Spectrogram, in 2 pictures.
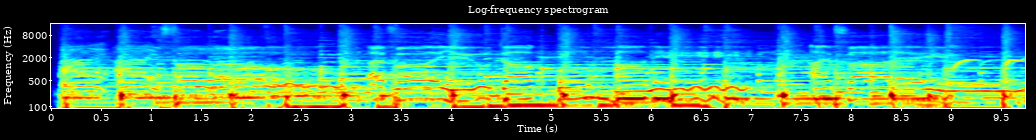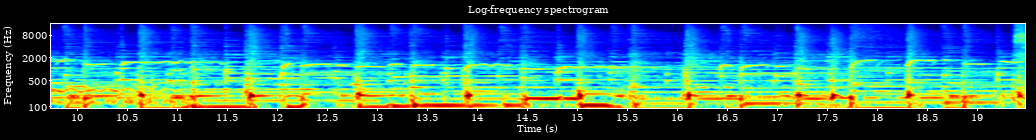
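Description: A whistled melody rides over a full, steady band arrangement with drums and bass, the tune weaving clearly through the mix for the whole stretch without any voices.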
